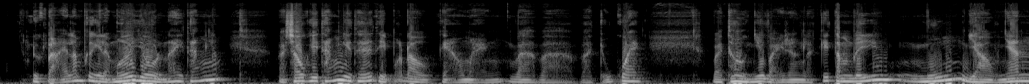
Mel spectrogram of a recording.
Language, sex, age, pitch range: Vietnamese, male, 20-39, 115-165 Hz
